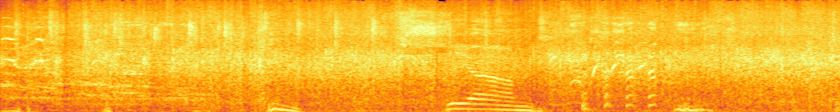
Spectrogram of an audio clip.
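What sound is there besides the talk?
audience applause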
